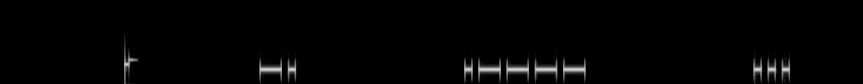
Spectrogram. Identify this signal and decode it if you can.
Morse code, heard as a keyed tone, about 17 wpm, spaced as for 5 wpm, 700 Hz. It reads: N1S
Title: USA Call Signs - 5 Characters - 8x Character Spacing - 17wpm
